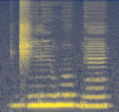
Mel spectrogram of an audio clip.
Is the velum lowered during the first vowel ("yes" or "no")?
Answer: no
